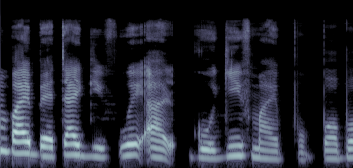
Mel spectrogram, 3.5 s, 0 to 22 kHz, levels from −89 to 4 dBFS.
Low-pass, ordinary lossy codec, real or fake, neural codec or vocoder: 14.4 kHz; none; real; none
